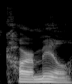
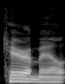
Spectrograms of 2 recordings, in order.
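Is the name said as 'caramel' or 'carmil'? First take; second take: carmil; caramel. First: It is said as two syllables, car-mil. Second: It is said like the word caramel. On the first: The speaker calls it right. "it's Carmil, C A R M I L. That's how his name is pronounced" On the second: The speaker calls it wrong. "it's not caramel"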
